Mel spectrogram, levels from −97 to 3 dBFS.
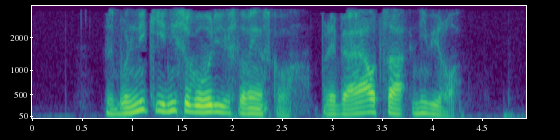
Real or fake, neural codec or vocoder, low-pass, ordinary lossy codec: real; none; 3.6 kHz; MP3, 24 kbps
